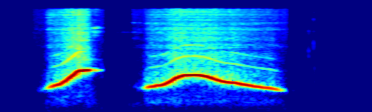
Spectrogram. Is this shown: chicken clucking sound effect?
no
